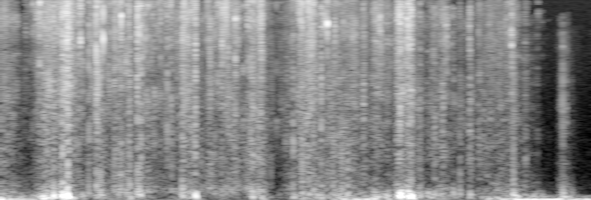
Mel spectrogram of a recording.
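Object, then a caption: Loose wooden pencil shavings. Fingers with long decorated nails crinkle and rummage through a loose pile of thin, dry wooden pencil shavings with a rubbing action. A quiet, continuous crinkly rustle is heard, with soft low thumps near the start and again around three seconds in.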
